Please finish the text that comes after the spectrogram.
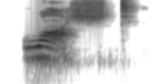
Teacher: The sh sound, just air going through your lips. So washed as a T sound. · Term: unvoiced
